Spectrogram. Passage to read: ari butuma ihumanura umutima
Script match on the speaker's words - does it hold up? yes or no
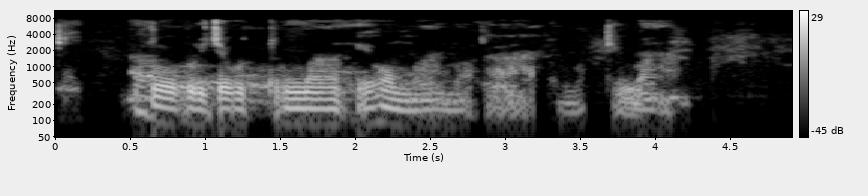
no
